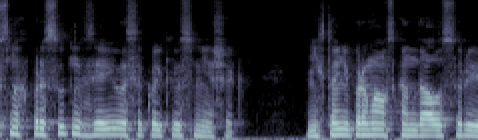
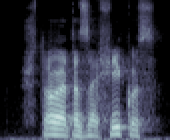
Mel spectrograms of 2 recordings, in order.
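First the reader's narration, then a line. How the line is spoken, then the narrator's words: Loud question. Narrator (Belarusian): гучна спытаў Жаба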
